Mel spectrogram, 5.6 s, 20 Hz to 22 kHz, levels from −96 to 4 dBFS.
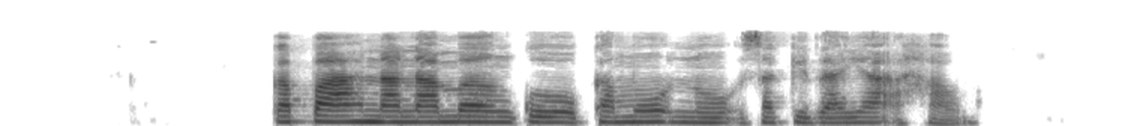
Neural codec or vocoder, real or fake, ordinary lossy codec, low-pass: none; real; Opus, 16 kbps; 7.2 kHz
